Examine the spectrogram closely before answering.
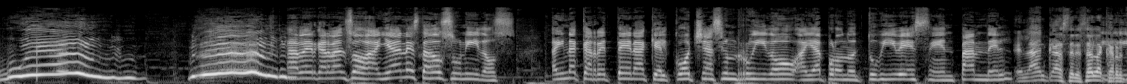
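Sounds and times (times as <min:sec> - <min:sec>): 
speech: 0:00.0 - 0:00.4, 0:03.4 - 0:11.2
voice imitating Croatian sea organ tones: 0:00.0 - 0:02.9.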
